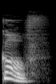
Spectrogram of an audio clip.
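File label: "golf", British English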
